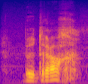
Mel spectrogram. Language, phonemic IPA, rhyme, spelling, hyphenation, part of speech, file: Dutch, /bəˈdrɑx/, -ɑx, bedrag, be‧drag, noun, Nl-bedrag.ogg
- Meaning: amount of money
